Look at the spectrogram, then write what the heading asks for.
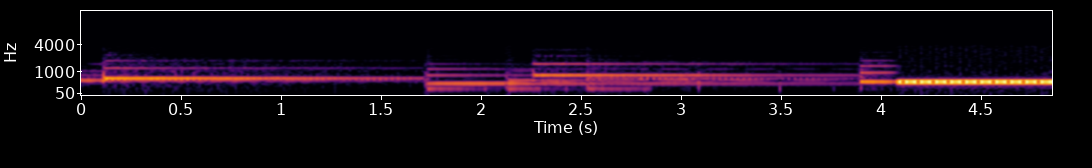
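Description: Electronic telephone tones play while an office call is being transferred, stepping between sustained pitches and ending on a louder steady tone, with no voices.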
